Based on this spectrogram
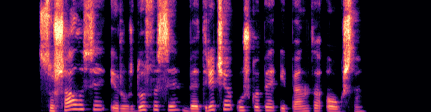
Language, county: Lithuanian, Šiauliai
